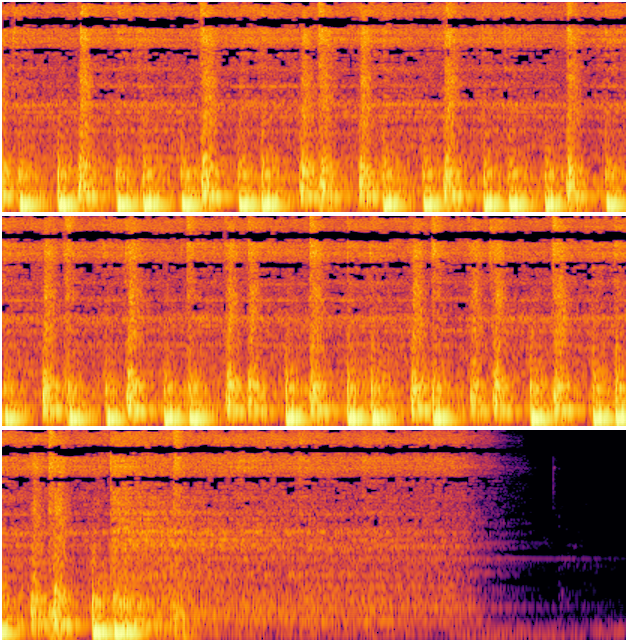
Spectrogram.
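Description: Jazz drum kit playing a syncopation exercise: bass drum hits carry the rhythm's melody while the left hand fills every space between them on the snare, under steady cymbal strokes. The playing stops about nine and a half seconds in and the cymbals ring out.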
